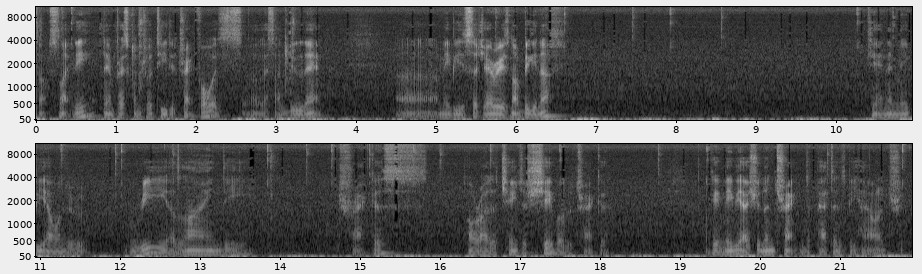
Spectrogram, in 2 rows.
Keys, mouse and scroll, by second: 0.3 click, 1.1 ctrl+t, 3.1 ctrl+z, 5.7-21.9 drag.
